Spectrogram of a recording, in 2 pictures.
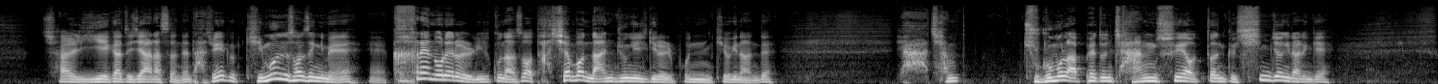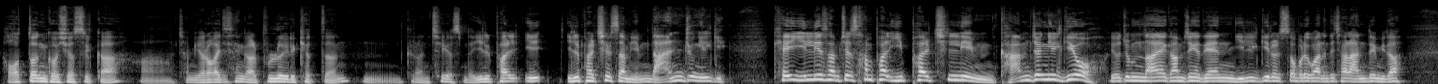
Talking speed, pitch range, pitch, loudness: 275 characters per minute, 120-165 Hz, 140 Hz, -15 LUFS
